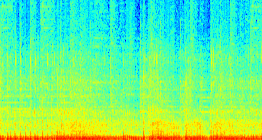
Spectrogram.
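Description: A single-cylinder four-stroke moped engine revs up through an open exhaust.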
